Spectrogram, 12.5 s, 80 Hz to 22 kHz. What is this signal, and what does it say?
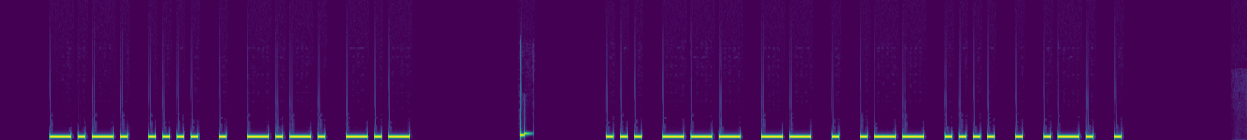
Morse code, heard as a keyed tone, about 17 wpm, 700 Hz. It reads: CHECK SOMEWHERE
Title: Sentences from Top 1400 Words - New Word Drill Alt - 17wpm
